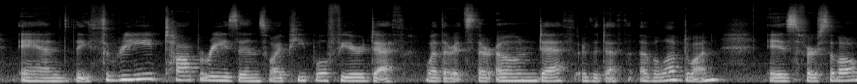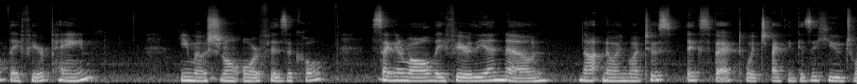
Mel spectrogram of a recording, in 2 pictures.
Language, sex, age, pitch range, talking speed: English, female, 30-49, 160-200 Hz, 170 wpm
